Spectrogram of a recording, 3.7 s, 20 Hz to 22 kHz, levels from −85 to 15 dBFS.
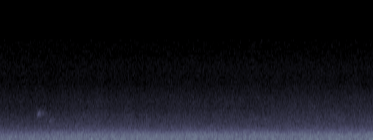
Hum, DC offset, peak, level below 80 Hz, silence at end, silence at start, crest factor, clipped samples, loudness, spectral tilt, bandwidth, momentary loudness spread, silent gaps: none; under 0.1%; -24 dBFS; -70 dBFS; 0 s; 0 s; 12 dB; under 0.1%; -38 LUFS; -6 dB/octave; 16 kHz; 2 LU; none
